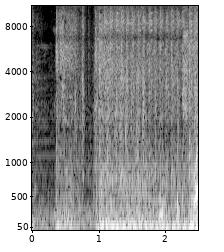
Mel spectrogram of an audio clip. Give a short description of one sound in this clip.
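Gunshots fire rapidly.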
